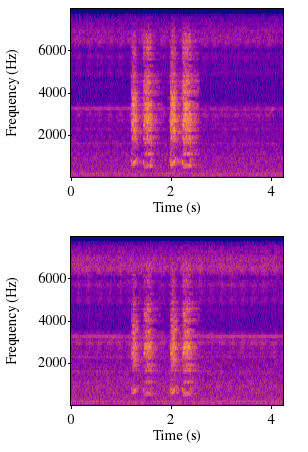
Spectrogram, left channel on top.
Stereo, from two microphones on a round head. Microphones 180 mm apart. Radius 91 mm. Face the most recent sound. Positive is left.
turn(degrees=35)  # may be behind; listen again after turning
